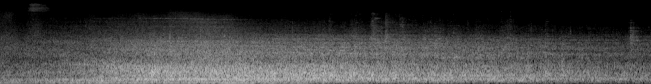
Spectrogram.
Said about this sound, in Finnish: Matka Leningradista Petroskoihin taittui yöjunalla pitkin Murmanskin rataa.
